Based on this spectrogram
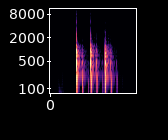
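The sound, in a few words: knocking on a door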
